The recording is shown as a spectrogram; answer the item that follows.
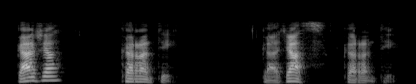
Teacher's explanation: One common change is that the visarga becomes sa if followed by the letters ka or cha. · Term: Visargasandi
